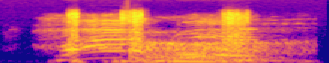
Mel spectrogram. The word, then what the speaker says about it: Hagen: You see, it's Hagen, Hagen. You see how I'm hawing when I do it?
